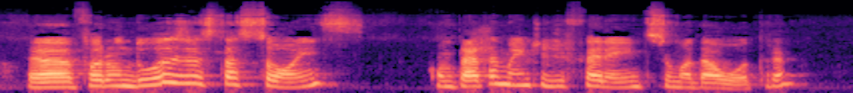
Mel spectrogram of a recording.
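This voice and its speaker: In a very clean recording with a silent background, a woman speaks. Her pitch is fairly high. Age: 30s. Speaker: mother sharing pregnancy experiences. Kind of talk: interview testimony. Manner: halting.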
